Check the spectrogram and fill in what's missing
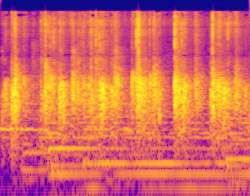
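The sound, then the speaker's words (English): An audience clapping for Jesus, loud and continuous, a dense wash of many hands with pulsing surges, while steady sustained musical tones hum underneath. “If you are clapping for Jesus, let me louder.”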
